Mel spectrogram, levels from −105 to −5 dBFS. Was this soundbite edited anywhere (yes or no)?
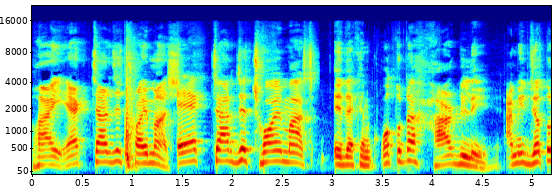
yes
